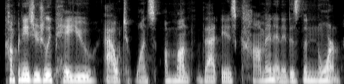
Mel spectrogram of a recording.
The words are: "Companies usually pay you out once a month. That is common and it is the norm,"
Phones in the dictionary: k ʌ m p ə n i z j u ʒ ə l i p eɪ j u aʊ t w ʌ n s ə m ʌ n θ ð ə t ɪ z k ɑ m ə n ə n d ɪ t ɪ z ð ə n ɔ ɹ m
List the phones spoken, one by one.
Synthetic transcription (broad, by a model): k ʌ m p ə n i z j u ʒ l i p eɪ j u aʊ t w ʌ n s ə m ʌ n θ ð ə t ɪ z k ɑ m ə n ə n ɪ t ɪ z ð ə n ɔ ɹ m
